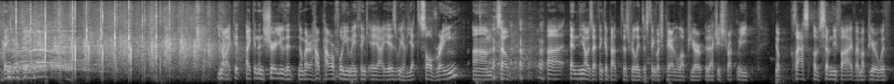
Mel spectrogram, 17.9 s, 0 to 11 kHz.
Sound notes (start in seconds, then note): 0.0 everybody applauds; 0.1 everybody laughs; 9.8 everybody laughs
